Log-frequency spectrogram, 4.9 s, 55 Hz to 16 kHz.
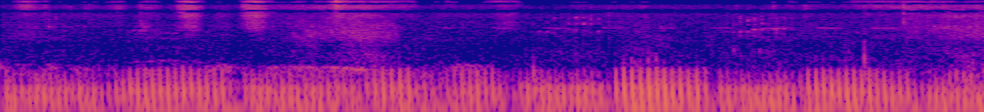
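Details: A young 2-year-old male tabby cat purrs steadily while being fussed by his owner, a low rumbling thrum pulsing with each breath.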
